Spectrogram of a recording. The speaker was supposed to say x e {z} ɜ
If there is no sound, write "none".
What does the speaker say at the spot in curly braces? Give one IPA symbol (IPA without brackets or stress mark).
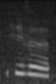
z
